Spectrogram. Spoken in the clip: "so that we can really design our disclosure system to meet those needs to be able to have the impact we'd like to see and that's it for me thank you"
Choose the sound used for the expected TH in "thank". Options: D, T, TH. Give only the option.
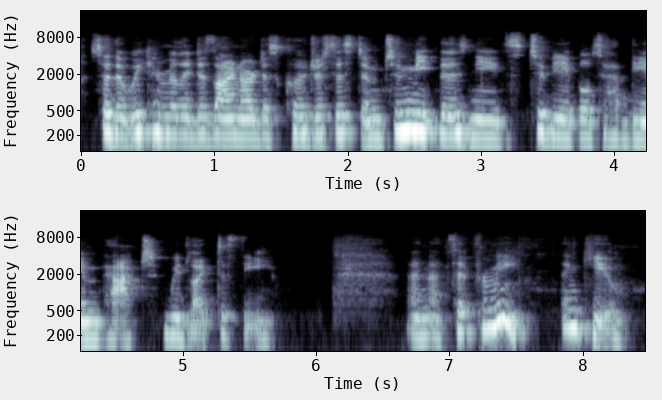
TH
